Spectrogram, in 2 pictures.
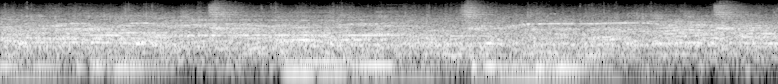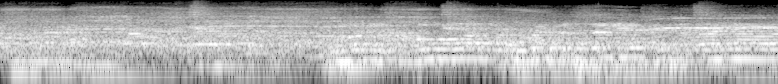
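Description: An arena crowd on its feet roars and cheers after a women's fight ends in the final second, a continuous, loud, excited wall of shouting and clapping with music pulsing underneath.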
